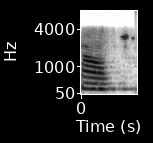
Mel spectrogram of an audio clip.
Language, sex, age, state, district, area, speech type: Kannada, female, 18-30, Karnataka, Hassan, urban, conversation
